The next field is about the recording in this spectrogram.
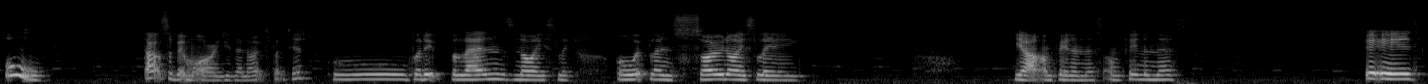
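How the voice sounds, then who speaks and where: Woman, 22, beauty vlogger; higher voice, gravelly and croaky, bubbly, chatty, laughs at herself. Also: normal speed, pauses often, soft background music. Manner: bubbly, chatty, self-mocking. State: croaky, coming down with a cold. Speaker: beauty YouTuber. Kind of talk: casual makeup tutorial chat.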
